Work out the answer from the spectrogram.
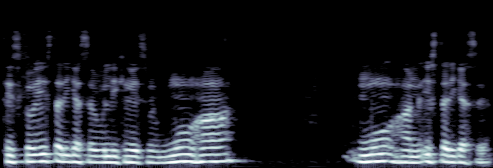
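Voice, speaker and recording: A man's voice: mid-range voice, flat delivery, fast, mellow. A man teaching a grammar lesson step by step, repeating points and asking and answering his own questions. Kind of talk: classroom lesson. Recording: dull lo-fi recording.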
